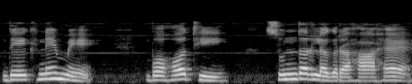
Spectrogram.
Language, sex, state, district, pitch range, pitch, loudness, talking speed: Hindi, male, Haryana, Charkhi Dadri, 170-230 Hz, 195 Hz, -15 LUFS, 115 wpm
